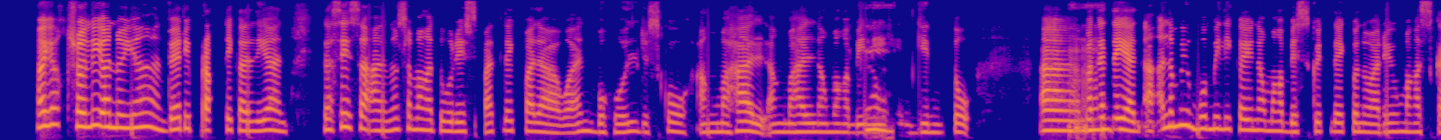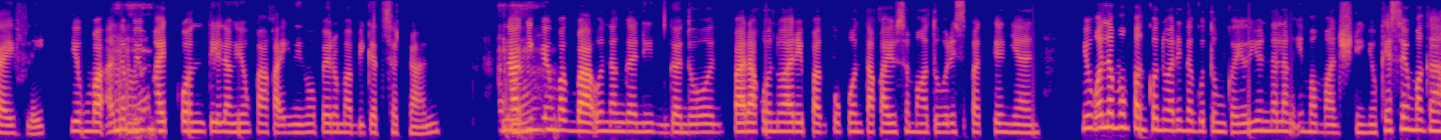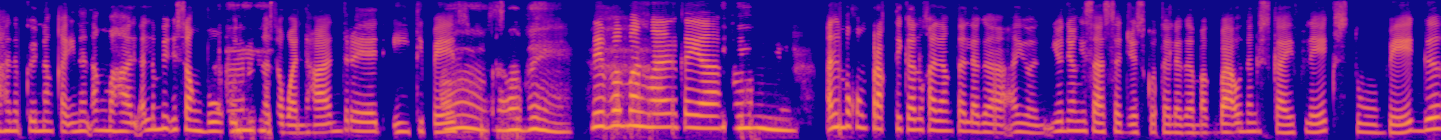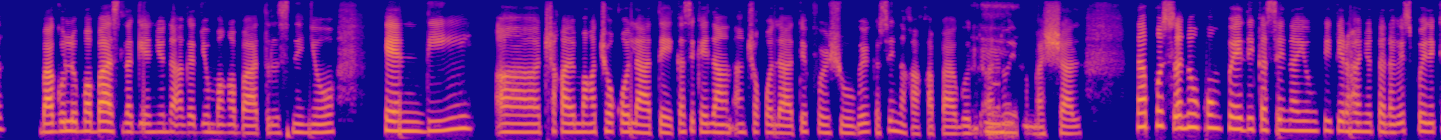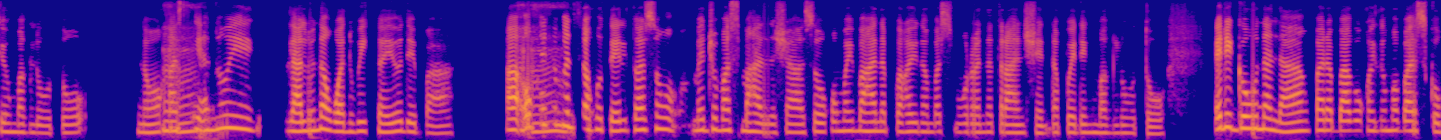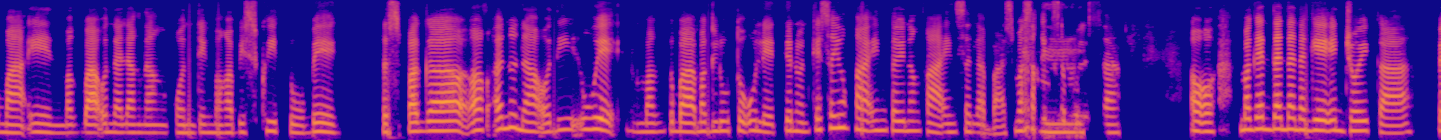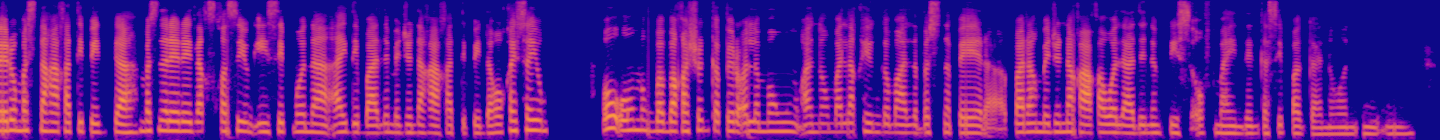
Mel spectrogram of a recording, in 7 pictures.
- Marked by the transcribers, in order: in English: "very practical"; other noise; gasp
- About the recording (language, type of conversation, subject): Filipino, advice, Paano ako makakapag-explore ng bagong lugar nang may kumpiyansa?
